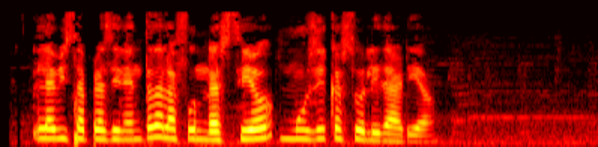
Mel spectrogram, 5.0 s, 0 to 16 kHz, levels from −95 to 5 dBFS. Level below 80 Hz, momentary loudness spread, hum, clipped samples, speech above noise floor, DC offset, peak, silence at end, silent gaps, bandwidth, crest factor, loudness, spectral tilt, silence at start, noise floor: -66 dBFS; 10 LU; none; under 0.1%; 36 dB; under 0.1%; -6 dBFS; 1.4 s; none; 11.5 kHz; 18 dB; -24 LUFS; -5.5 dB/octave; 0.25 s; -59 dBFS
